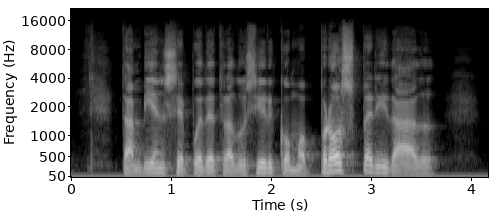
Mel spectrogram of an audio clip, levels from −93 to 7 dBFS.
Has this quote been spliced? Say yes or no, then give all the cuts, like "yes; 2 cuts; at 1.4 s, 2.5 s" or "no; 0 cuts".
no; 0 cuts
